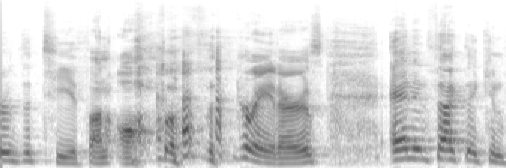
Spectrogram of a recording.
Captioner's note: laughing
